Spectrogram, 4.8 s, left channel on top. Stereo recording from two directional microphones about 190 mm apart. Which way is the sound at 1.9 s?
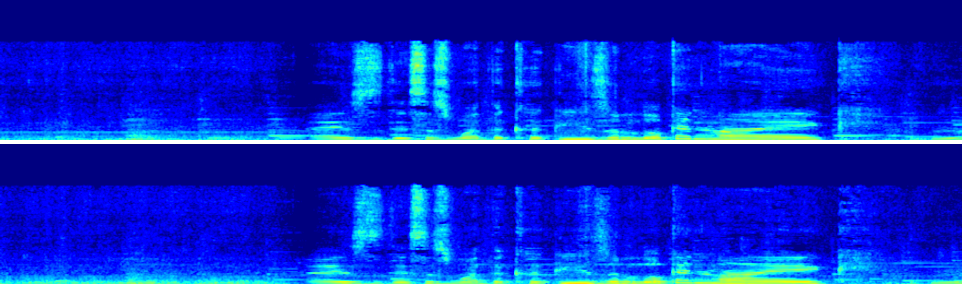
25° left (ahead or behind).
